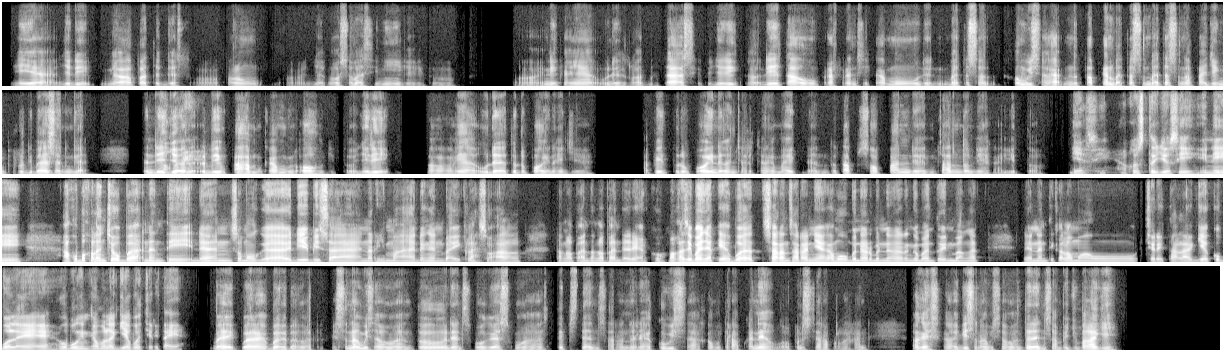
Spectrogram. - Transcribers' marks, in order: in English: "to the point"; in English: "to the point"
- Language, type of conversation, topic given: Indonesian, advice, Bagaimana cara menghadapi teman yang tidak menghormati batasan tanpa merusak hubungan?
